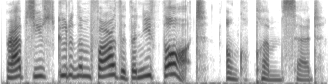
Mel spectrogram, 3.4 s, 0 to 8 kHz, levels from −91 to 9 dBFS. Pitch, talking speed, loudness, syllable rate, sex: 250 Hz, 195 wpm, -20 LUFS, 5.0 syllables/s, female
